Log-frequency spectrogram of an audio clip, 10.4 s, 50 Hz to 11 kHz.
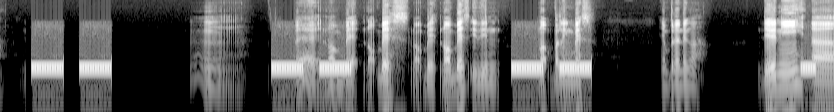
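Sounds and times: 
telephone ringing tone while placing a call: 0.4s - 1.4s, 3.4s - 4.4s, 6.4s - 7.4s, 10.0s - 10.4s
speech: 4.8s - 7.4s, 8.3s - 8.8s, 9.5s - 10.4s.

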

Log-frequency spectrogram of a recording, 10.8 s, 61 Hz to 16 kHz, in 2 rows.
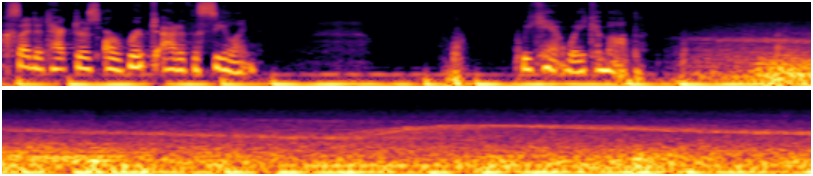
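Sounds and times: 
heavy rumbling wash of low noise: 0.0s - 10.7s
speech: 0.1s - 1.8s, 3.0s - 5.2s
ambulance siren wailing: 4.6s - 10.7s.

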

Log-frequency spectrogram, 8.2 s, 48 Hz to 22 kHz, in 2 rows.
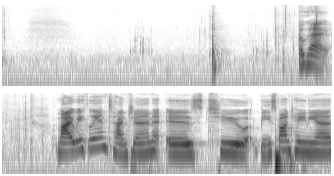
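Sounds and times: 
person with a sore throat sipping water: 1.4s - 4.7s
gulp swallowing water: 1.6s - 3.7s
wet mouth clicks: 1.6s - 3.7s
speech: 3.7s - 4.2s, 4.8s - 8.2s.

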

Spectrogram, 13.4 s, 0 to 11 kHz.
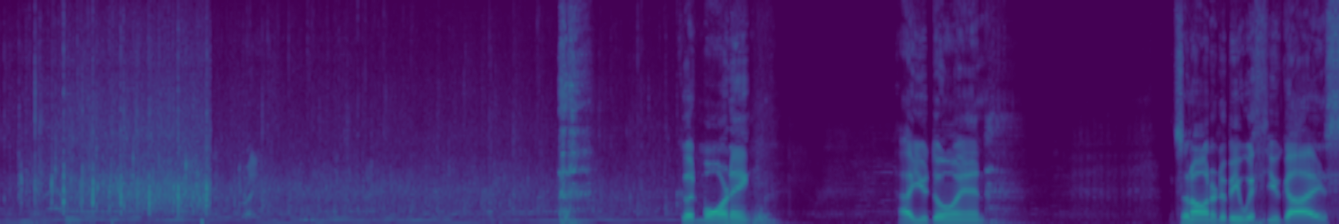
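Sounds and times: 
quieter sustained musical tones: 0.0s - 7.4s
audience applause welcoming a guest speaker: 0.0s - 7.6s
speech: 6.8s - 7.8s, 9.0s - 10.1s, 11.8s - 13.3s.

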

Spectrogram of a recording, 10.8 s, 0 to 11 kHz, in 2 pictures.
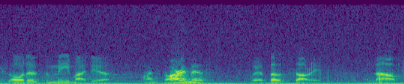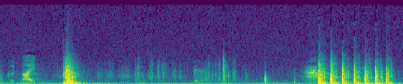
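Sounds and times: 
speech: 0.2s - 6.4s
heavy thump: 6.2s - 6.6s
loud insistent knocking on a locked door: 9.6s - 10.7s.

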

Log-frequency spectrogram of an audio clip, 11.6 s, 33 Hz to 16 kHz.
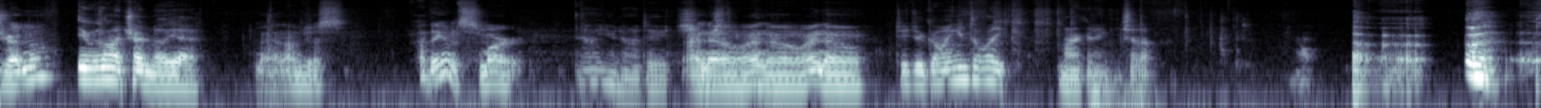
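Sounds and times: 
speech: 0.0s - 8.7s, 9.8s - 11.5s
loud, guttural burps: 9.7s - 11.5s.

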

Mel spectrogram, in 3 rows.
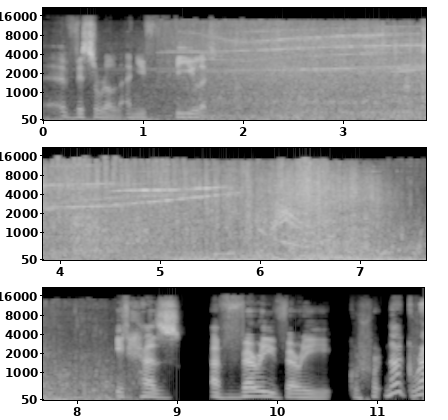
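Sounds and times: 
heavy rumbling: 0.0s - 8.6s
high whining tones sliding downward: 0.1s - 7.1s
airplane jet engine roar during a crash at night: 0.1s - 8.3s
speech: 0.2s - 2.0s, 8.4s - 11.4s
rushing wind: 0.9s - 8.4s.

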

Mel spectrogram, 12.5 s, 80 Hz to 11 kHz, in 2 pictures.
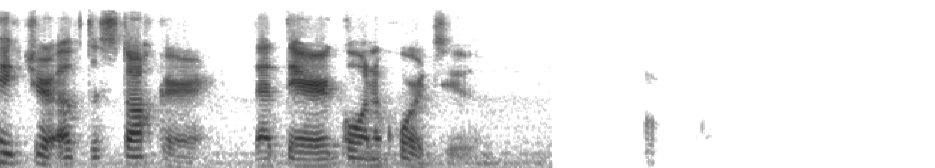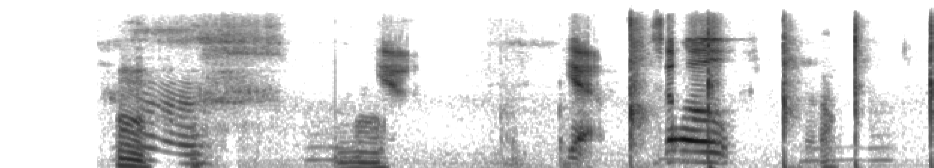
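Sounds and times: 
speech: 0.0s - 3.4s, 7.0s - 9.0s, 10.0s - 12.0s
one person clapping hands: 10.4s - 12.4s.

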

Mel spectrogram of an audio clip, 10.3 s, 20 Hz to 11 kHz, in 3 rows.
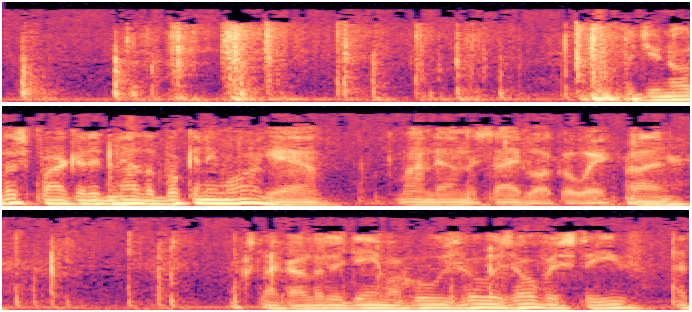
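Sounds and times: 
low steady hum: 0.0s - 10.3s
apartment door closing with a solid thunk: 2.8s - 3.2s
speech: 3.2s - 7.2s, 8.0s - 10.3s.

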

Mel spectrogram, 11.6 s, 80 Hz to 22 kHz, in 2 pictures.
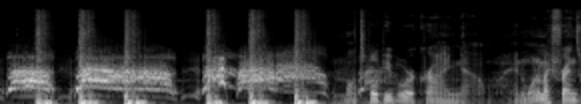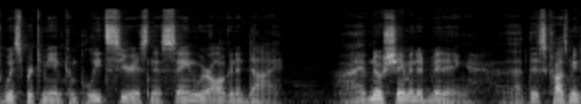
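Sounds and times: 
man dressed as a clown screaming and wailing: 0.0s - 4.0s
banging on a classroom door with heavy thuds: 0.3s - 3.3s
speech: 3.7s - 11.6s.

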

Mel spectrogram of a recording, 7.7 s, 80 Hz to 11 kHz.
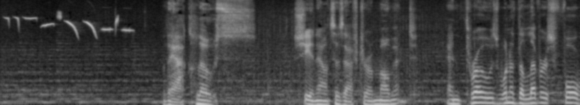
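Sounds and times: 
bird calling in high sharp whistling chirps: 0.0s - 1.8s
speech: 2.2s - 3.2s, 4.0s - 7.7s.

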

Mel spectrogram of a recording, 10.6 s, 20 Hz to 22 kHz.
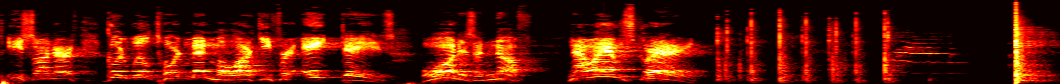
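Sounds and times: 
speech: 0.2s - 7.6s
cat meowing: 8.9s - 9.8s.

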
